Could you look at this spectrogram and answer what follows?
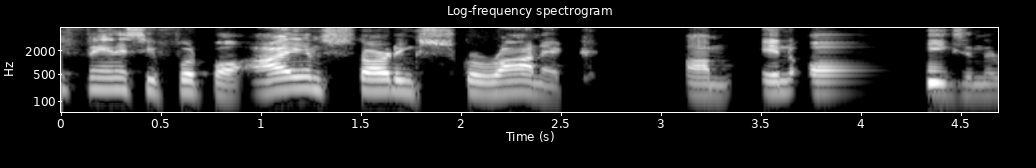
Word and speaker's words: Skowronek: Do you know how to pronounce that last name? Skowronek?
